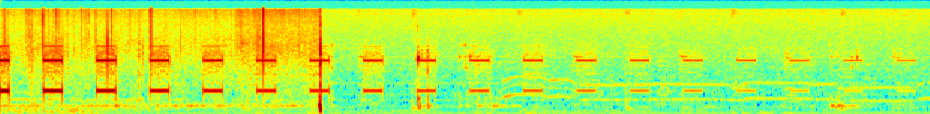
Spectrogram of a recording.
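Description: Electronic beep of two tones at once, repeated about three times a second and fading away like an echo tail, with a few faint sliding tones about halfway through.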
